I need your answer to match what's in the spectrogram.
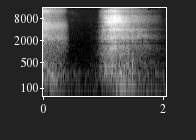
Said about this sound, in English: And we give you air from our lungs. And a big sniff as well.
